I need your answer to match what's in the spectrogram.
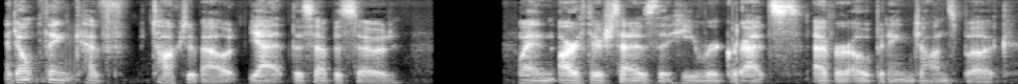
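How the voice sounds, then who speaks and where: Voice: low-pitched, fairly even intonation, measured pace, a bit bright. A podcast co-host talking casually as a fan about an audio drama, thoughtfully rephrasing points along the way.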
